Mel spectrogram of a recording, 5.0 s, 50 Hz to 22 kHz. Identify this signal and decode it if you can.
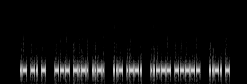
Morse code, heard as a keyed tone, about 41 wpm, 700 Hz. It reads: ANT OCF UP 20 FT
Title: K1USN SST QSO Practice 45wpm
